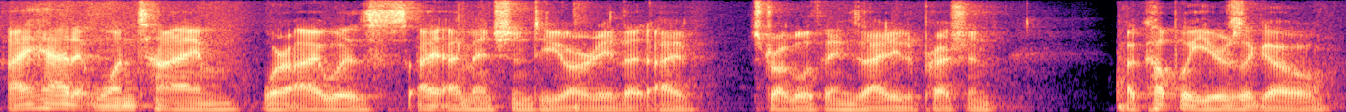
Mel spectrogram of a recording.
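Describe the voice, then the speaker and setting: Deep-voiced guy on a podcast, chatting casually, lively storyteller. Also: a little hiss or hum. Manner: animated storytelling, voice rising when excited. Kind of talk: casual conversation.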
